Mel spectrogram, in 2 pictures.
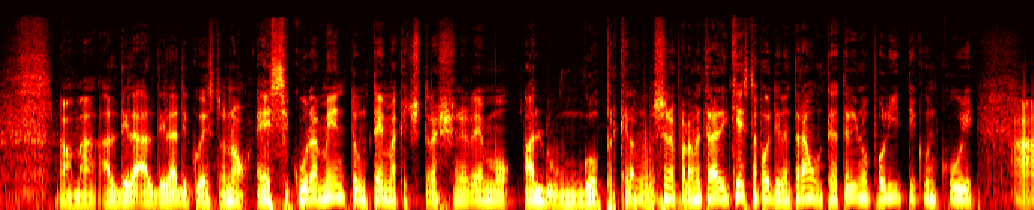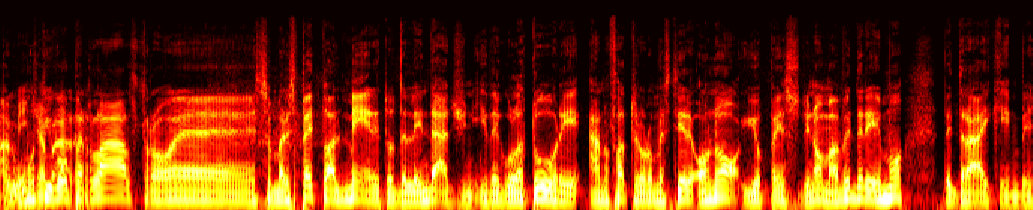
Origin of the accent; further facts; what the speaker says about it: Piedmont, Italy; Io da piemontese dico Bertola.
